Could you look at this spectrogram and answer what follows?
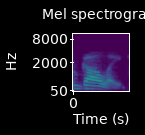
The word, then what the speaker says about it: gallate: Okay, the next one is prophylgalate. or gallate. It's pronounced both ways, G-A-L-L-A-T-E. It's found in pesticides, like what they spray on your lawn, like True Green.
